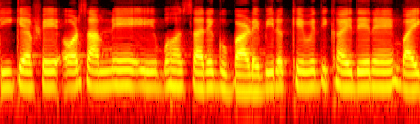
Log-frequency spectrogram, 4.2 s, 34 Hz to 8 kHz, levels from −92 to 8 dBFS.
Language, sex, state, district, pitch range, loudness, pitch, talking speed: Hindi, female, Uttar Pradesh, Budaun, 170-175 Hz, -18 LUFS, 175 Hz, 230 wpm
